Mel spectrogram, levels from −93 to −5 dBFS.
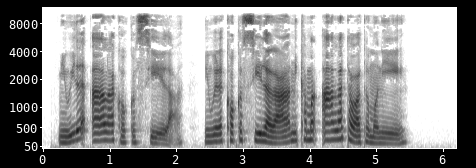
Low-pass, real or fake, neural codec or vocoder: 9.9 kHz; real; none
